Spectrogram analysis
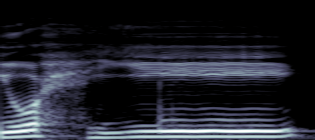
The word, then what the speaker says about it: يُحْيِي: So when I stopped at the word يحيي, I pronounced both ya, the one that is written and the symbol as well, even if I stopped at it.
